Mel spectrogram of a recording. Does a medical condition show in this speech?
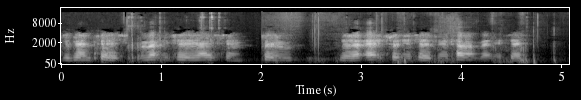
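Yes: tongue cancer, glossectomy; tongue cancer noticed 2 days after honeymoon, most of tongue removed; terminal, sent home to die after 2 weeks in hospice, pain under control, noisy machine; speech harder and harder after tongue removal, very slow.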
